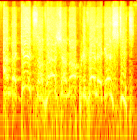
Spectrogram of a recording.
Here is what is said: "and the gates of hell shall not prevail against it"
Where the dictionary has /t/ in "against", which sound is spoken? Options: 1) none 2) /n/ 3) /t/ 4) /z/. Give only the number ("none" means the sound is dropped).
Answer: 3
